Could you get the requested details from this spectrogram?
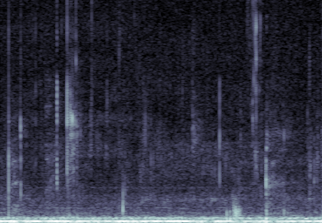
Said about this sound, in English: oh God, I hate slurping. It kind of just tastes like coffee.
